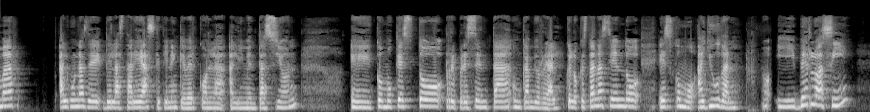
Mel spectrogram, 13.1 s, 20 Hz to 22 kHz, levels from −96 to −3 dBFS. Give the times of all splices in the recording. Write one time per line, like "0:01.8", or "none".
0:08.5
0:11.6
